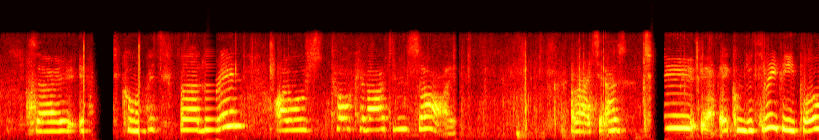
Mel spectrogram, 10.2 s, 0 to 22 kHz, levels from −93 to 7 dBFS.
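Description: A long network dropout at 1.15 to 1.44 s cuts out about 260 ms. The last sound is stretched into a fading buzz or hiss and then about 160 ms of silence, likely because no audio arrived at all. A burst of packet loss follows at 2.58 to 2.85 s. About 120 ms goes missing, and the receiver holds and fades the previous sound across the gap with no silence before the audio resumes further on. At 4.88 to 5.00 s, short concealed packet loss drops roughly 20 ms. The decoder patches it by extending the preceding sound, leaving a brief smear. Another burst of packet loss at 5.68 to 5.83 s removes about 60 ms, bridged by a short fading continuation. A second long network dropout at 8.12 to 8.32 s loses about 180 ms, heard as a dying tail and then about 90 ms of silence before the audio returns.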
